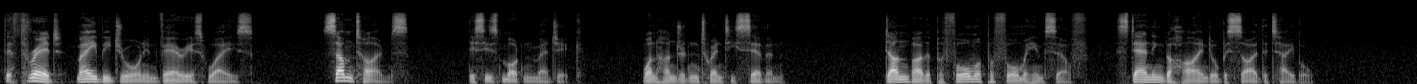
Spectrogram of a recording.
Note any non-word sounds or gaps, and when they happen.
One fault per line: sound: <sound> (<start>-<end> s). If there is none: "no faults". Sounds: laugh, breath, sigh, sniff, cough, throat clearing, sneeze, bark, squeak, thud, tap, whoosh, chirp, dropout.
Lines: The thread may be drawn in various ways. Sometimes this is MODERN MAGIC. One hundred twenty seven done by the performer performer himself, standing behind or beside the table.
no faults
